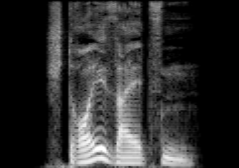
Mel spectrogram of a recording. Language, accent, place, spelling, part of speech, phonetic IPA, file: German, Germany, Berlin, Streusalzen, noun, [ˈʃtʁɔɪ̯ˌzalt͡sn̩], De-Streusalzen.ogg
- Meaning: dative plural of Streusalz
